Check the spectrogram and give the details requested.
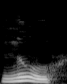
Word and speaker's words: knew: En el pasado es nu, aquí solo se pronuncia la n y la w u o un sonido de la u.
